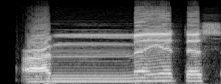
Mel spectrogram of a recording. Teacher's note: لو واو مدہ ہے، 1 الف کے برابر کھینچ کر پڑھیں گے۔ نون وقف کی صورت میں نون ساکن پڑھا جائے گا، وقف بالاسکان ہوگا۔ 3 سے 5 الف کے برابر کھینچ کر وقف کریں گے۔ · میم مشدد پر غنہ ہوگا، الف مد متصل ہے، 5 الف کے برابر کھینچ کر پڑھیں گے۔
